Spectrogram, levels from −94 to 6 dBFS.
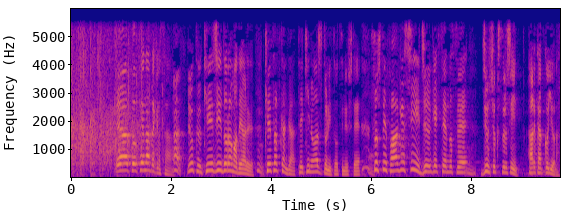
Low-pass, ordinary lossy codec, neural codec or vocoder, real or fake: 5.4 kHz; none; none; real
